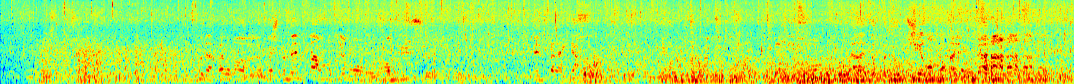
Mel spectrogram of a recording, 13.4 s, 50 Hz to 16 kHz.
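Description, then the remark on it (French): Heavy rain pours down in a steady, dense roar with a deep low rumble underneath, growing louder and fuller during the second half, at 9 p.m. on the eve of a race. “Nous sommes maintenant à la veille de la course, sous une pluie battante, 21h”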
